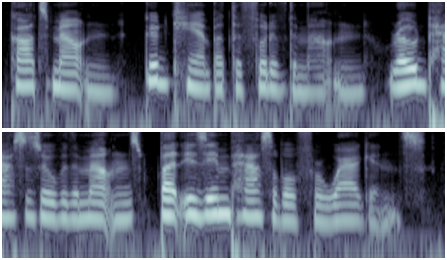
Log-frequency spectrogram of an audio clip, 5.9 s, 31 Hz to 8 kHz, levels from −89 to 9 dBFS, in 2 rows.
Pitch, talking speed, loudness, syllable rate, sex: 180 Hz, 195 wpm, -19 LUFS, 5.3 syllables/s, female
